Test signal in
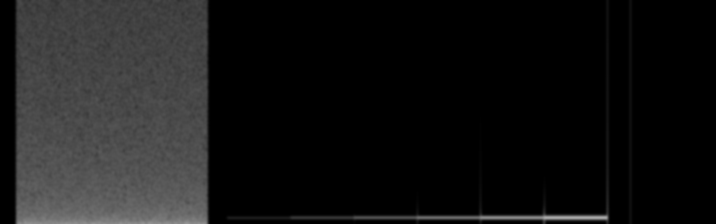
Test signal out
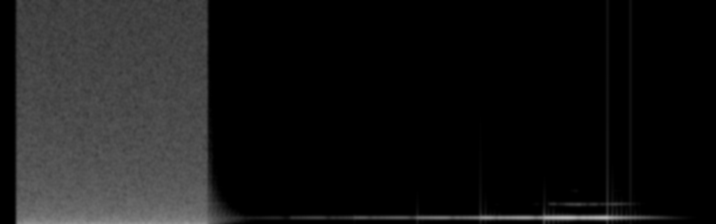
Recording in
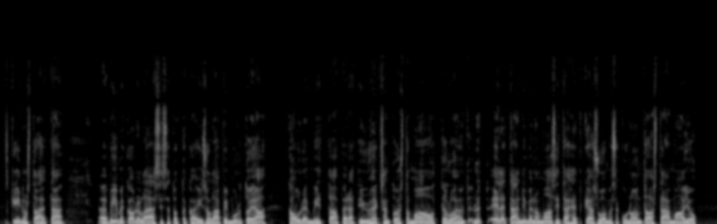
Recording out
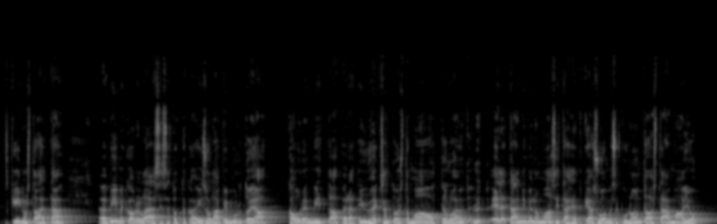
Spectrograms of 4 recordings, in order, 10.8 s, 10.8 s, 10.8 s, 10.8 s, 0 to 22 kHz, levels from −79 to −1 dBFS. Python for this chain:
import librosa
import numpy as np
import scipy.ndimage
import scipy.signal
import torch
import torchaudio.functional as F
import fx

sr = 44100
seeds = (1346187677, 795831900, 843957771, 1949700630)

y = fx.echo_tape(x, sr, ms=70, feedback_pct=74, wet_db=-9, lp_hz=2300.0, drive_db=9.0, wow_cents=6)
